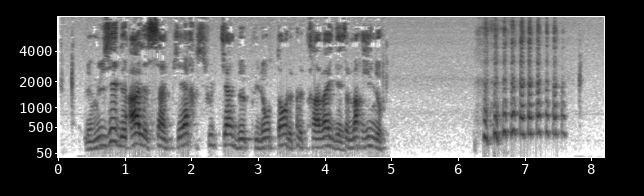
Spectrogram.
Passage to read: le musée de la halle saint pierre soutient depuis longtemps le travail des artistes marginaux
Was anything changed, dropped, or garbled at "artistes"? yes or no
yes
